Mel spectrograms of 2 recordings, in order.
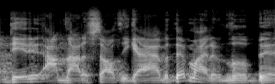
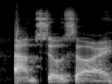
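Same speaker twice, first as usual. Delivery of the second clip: put-on very polite tone. Retelling how an opponent apologized after winning: imitating a very polite apology. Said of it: "he apologized in the most polite way".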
